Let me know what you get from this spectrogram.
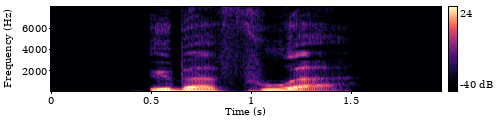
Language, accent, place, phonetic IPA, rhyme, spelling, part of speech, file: German, Germany, Berlin, [yːbɐˈfuːɐ̯], -uːɐ̯, überfuhr, verb, De-überfuhr.ogg
- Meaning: first/third-person singular preterite of überfahren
